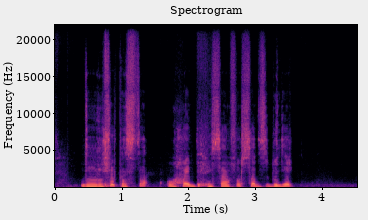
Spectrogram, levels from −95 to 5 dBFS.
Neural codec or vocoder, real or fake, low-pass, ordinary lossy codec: codec, 44.1 kHz, 1.7 kbps, Pupu-Codec; fake; none; none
